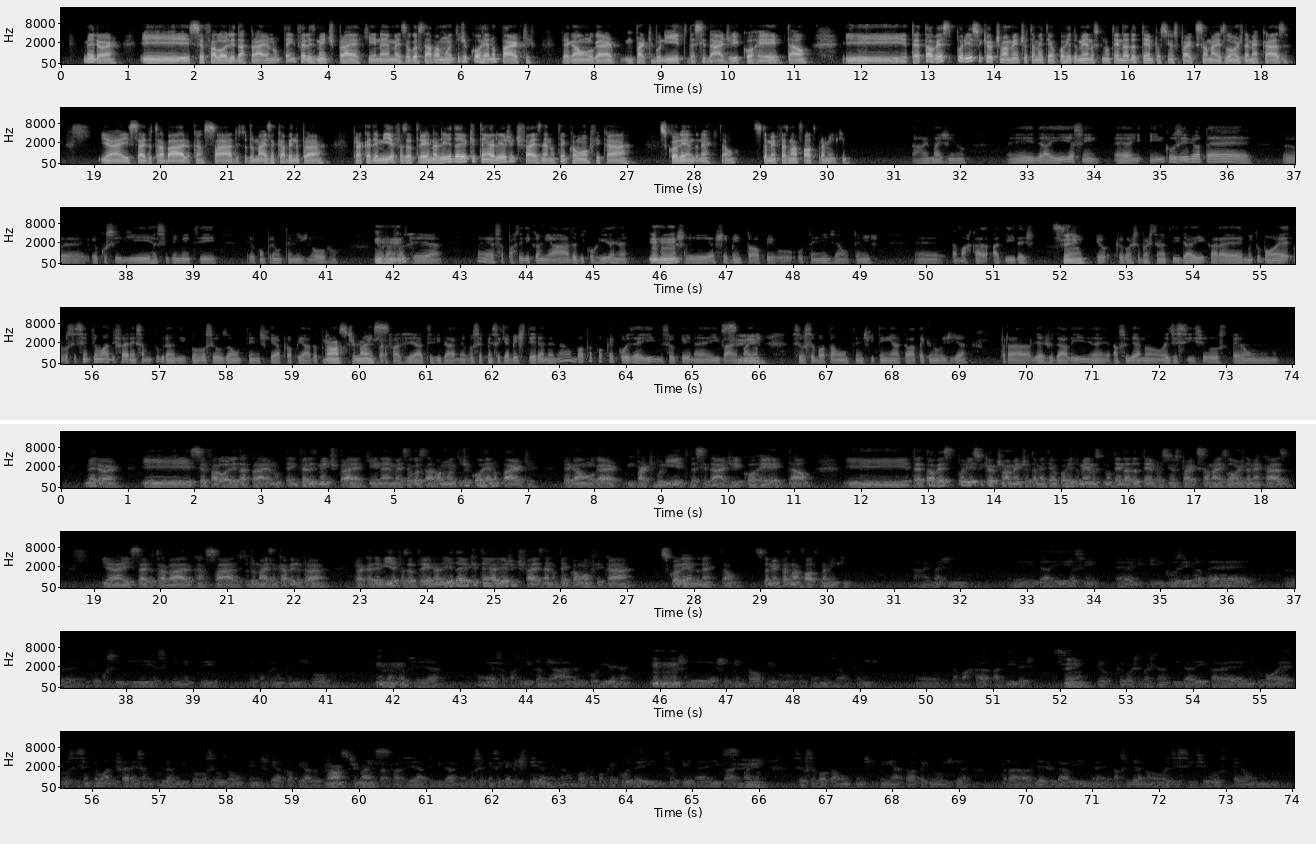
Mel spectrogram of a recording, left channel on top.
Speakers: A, on the left (about 80°); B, on the left (about 50°).
A: Melhor. E você falou ali da praia, não tem infelizmente praia aqui, né? Mas eu gostava muito de correr no parque, pegar um lugar, um parque bonito da cidade, e correr e tal. E até talvez por isso que ultimamente eu também tenho corrido menos, que não tem dado tempo, assim, os parques são mais longe da minha casa. E aí sai do trabalho, cansado e tudo mais, acaba indo pra, pra academia, fazer o treino ali, e daí o que tem ali a gente faz, né? Não tem como ficar escolhendo, né? Então, isso também faz uma falta pra mim aqui.
B: Ah, imagino. E daí, assim, é, e- e inclusive eu até eh, eu consegui recentemente, eu comprei um tênis novo
A: Uhum,
B: para fazer eh, essa parte de caminhada, de corrida, né?
A: uhum,
B: Achei, achei bem top o, o tênis, é um tênis é, da marca Adidas,
A: sim.
B: que eu, que eu gosto bastante, e daí, cara, é muito bom. É, você sente uma diferença muito grande quando você usa um tênis que é apropriado para
A: Nossa, demais.
B: para fazer a atividade, né? Você pensa que é besteira, né? Não, bota qualquer coisa aí, não sei o que, né? E
A: Sim.
B: vai, mas se você bota um tênis que tem aquela tecnologia para lhe ajudar ali, né? Auxiliar no exercício, é um,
